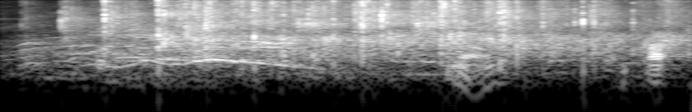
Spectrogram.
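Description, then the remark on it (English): A church audience bursts into steady applause after the preacher says his two-year garden job is finished, many hands clapping in a dense, continuous patter that holds at an even level, with a few voices murmuring and calling out underneath. “I didn't expect to clap, but, you know, allowing Christ in our hearts, that's what he does.”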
